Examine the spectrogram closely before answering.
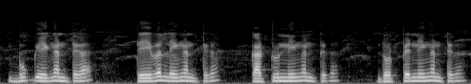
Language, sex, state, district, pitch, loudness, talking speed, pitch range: Wancho, male, Arunachal Pradesh, Longding, 160 Hz, -17 LUFS, 205 wpm, 150-170 Hz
